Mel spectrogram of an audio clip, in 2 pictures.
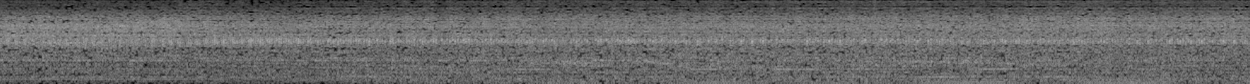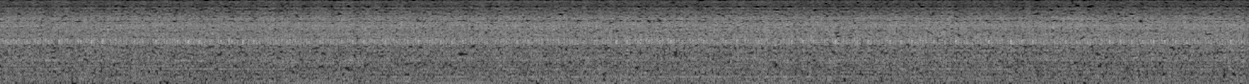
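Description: Sawmill band saw running steadily and ripping a large mahogany timber lengthwise: a continuous high saw noise over the engine driving it, whose deeper note comes in a few seconds in as the blade takes the cut.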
